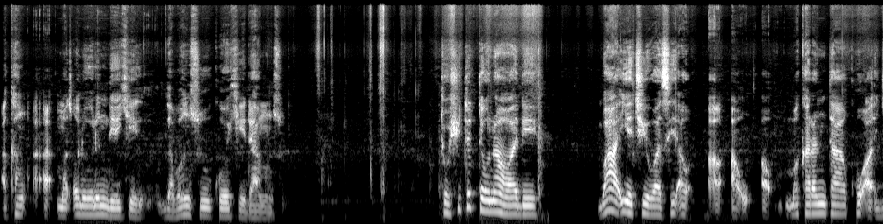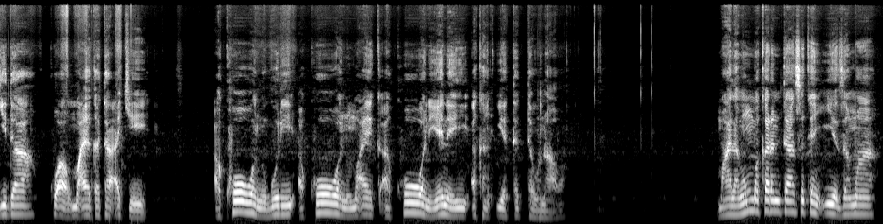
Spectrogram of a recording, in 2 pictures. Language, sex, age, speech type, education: Hausa, male, 15-29, spontaneous, secondary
